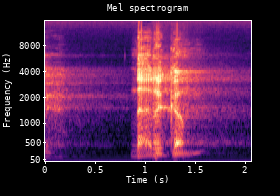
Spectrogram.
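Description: Speech only: after a short pause, a man says a brief phrase about a second in.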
